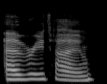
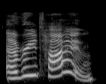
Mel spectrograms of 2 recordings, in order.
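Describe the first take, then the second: First: Said in the usual way. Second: Loud, high burst of frustration; exasperated cry. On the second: Real, not acted. Streamer fed up with the sun returning, exasperated. Sun spoils it yet another time.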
